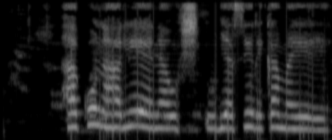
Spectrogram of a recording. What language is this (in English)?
Swahili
